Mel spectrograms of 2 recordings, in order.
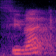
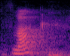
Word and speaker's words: sumac: And sumac, especially for the Iranian and Kurdish and Iraqi populations, there was always this little girl who'd be like, because also they'd often pronounce it as smack.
